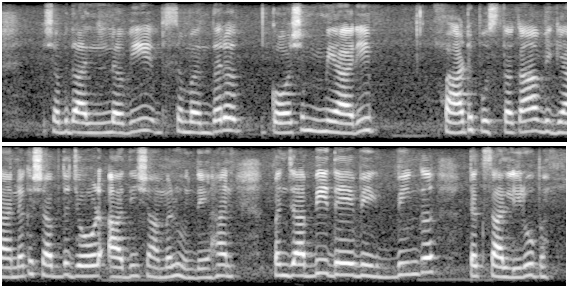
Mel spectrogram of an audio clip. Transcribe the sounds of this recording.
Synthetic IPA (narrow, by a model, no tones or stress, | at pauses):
ʃəbd̪aːlːəʋiːsəmənd̪əɾ | kɔːʃmɪaːɾiː | paːʈʰpʊst̪əkãːʋɪɡjaːnəkʃəbd̪d͡ʒoːɽaːd̪iːʃaːmɪlɦʊnd̪eːɦənpəɲd͡ʒaːbiːd̪eːʋɪbɪŋɡ | ʈəksaːliːɾuːp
